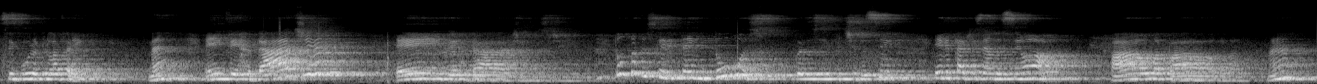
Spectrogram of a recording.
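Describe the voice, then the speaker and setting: High-voiced Brazilian woman preaching in echoey hall. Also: measured pace, far from the mic, slight background noise. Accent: Brazilian Portuguese. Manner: lively, questions the congregation and acts out voices. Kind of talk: sermon. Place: church hall.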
